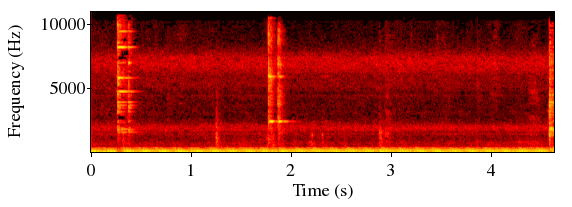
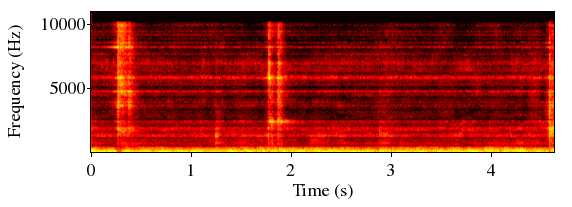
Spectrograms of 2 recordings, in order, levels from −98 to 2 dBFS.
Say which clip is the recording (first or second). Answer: first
